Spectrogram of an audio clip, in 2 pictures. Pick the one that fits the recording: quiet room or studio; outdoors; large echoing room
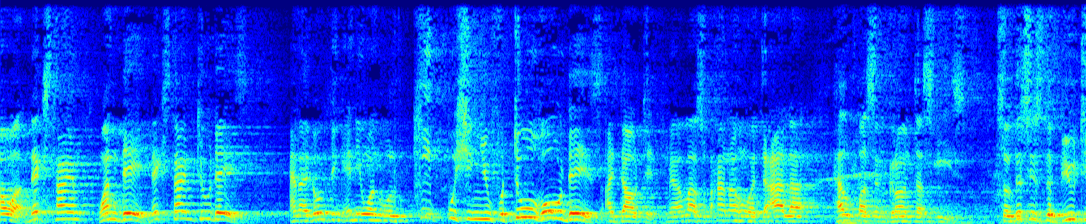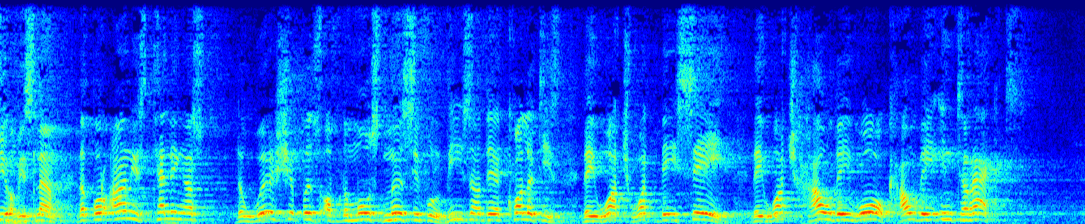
large echoing room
